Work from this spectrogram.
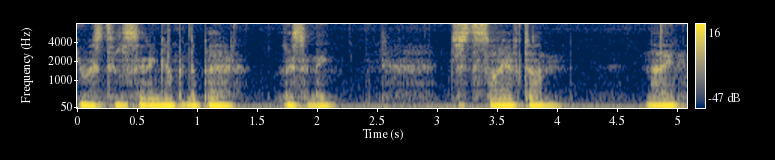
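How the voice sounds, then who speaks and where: Soft-spoken and monotone, a man with a fairly low pitch speaks in a flat way at a moderate pace. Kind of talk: ASMR story reading. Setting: close-mic ASMR recording. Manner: soft-spoken, relaxing.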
